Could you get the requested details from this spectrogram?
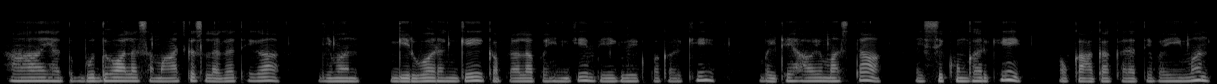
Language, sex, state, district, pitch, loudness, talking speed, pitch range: Hindi, female, Chhattisgarh, Korba, 150 Hz, -37 LUFS, 170 wpm, 145-160 Hz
